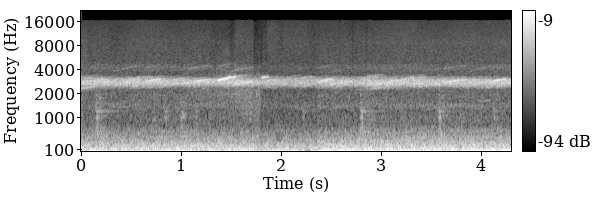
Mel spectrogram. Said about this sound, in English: Little peepers and crickets and katydids talked to each other.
